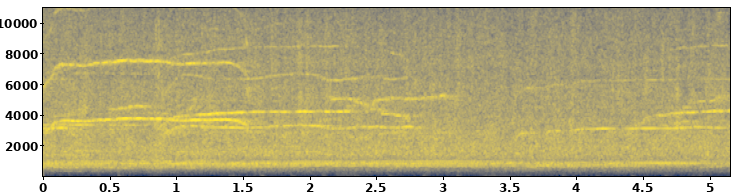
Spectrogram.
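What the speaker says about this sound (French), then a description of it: "acclame Dieu royalement dans la maison" A congregation at a church service in the house of God breaks into sustained, dense applause that holds steady and loud throughout, with faint cheers and whoops rising above the clapping.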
